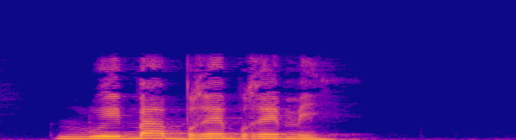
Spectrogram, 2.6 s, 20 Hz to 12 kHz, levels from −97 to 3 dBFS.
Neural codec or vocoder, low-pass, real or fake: none; 7.2 kHz; real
